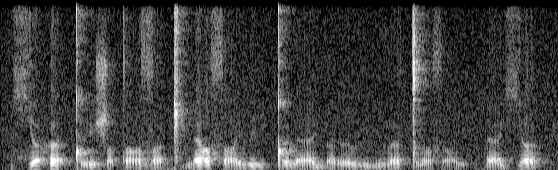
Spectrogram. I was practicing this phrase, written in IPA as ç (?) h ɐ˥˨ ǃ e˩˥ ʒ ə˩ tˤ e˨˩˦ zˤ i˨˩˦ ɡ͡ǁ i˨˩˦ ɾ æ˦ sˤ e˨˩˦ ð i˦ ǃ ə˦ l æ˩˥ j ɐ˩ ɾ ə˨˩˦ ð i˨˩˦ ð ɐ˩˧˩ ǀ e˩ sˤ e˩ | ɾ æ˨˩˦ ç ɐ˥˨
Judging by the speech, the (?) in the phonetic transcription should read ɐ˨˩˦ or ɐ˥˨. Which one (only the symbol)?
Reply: ɐ˥˨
